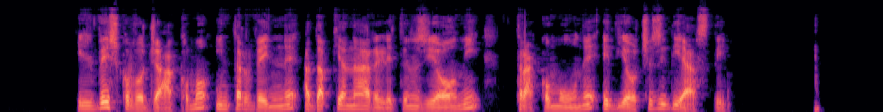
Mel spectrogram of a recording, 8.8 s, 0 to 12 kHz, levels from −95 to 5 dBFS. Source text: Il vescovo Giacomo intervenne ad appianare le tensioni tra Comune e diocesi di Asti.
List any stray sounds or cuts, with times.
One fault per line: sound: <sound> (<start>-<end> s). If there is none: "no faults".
no faults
